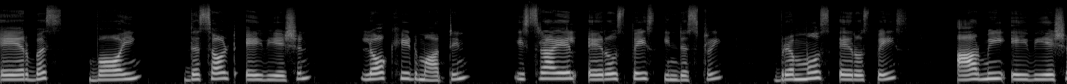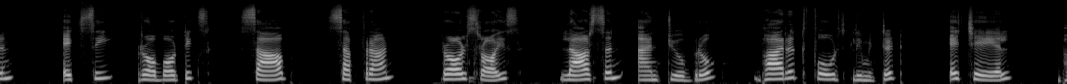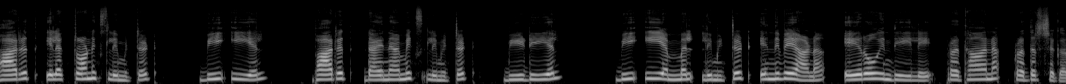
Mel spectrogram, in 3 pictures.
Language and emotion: Malayalam, neutral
